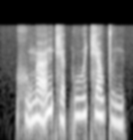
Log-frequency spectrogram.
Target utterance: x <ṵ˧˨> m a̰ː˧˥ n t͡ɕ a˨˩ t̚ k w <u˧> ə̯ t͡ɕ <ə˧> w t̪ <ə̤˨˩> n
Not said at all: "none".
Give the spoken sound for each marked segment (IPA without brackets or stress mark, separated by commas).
ṵ˧˨, u˨˦, a˧, ə̤˨˩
